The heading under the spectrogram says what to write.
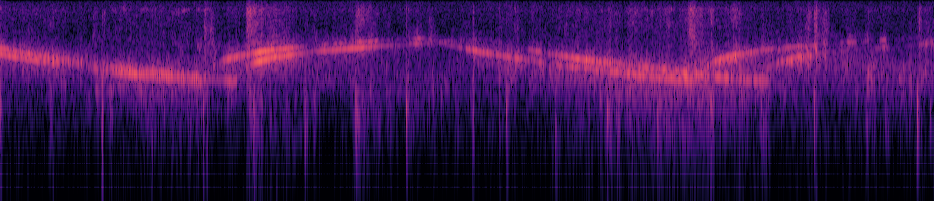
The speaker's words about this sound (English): Wow. Sirens, horns.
